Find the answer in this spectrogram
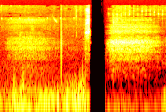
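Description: Low wind rumble on the microphone outdoors, with a single faint click; the sound cuts out to silence for a moment about halfway through.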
